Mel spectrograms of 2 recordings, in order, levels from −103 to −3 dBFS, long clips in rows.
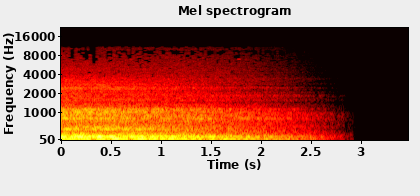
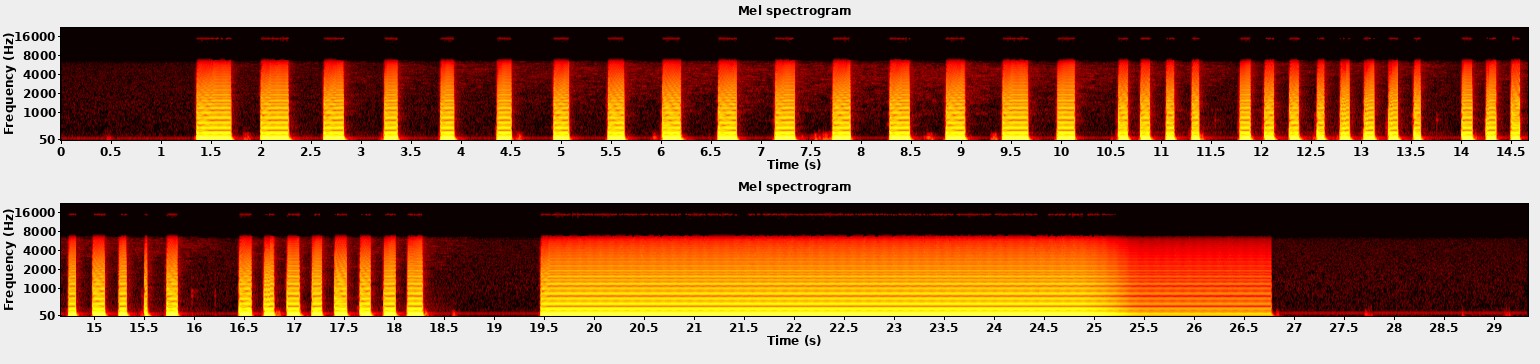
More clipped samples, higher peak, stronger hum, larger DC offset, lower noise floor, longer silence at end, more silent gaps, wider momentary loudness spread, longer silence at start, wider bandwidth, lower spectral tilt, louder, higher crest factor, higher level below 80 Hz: neither; second, -12 dBFS vs -8 dBFS; neither; neither; second, -58 dBFS vs -77 dBFS; second, 1.05 s vs 2.55 s; neither; first, 19 LU vs 11 LU; second, 0 s vs 1.35 s; about the same, 6 kHz vs 6.4 kHz; first, -9.5 dB/octave vs -7.5 dB/octave; second, -28 LUFS vs -23 LUFS; about the same, 16 dB vs 14 dB; about the same, -32 dBFS vs -36 dBFS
